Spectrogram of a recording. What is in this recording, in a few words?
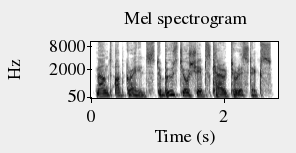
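Speech Tutorial, British English; World Of Warships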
